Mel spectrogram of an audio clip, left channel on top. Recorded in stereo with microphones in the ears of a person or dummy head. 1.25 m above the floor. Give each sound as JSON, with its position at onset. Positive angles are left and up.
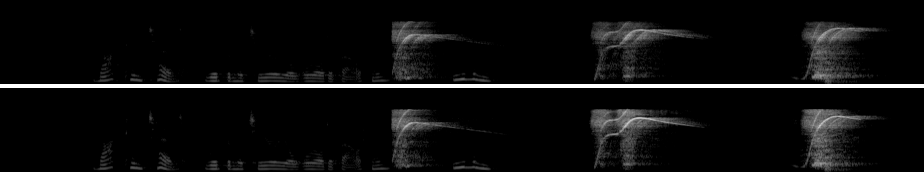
{"t": 0.9, "sound": "a woman speaking", "side_deg": -30, "distance_m": 1.1}
{"t": 3.9, "sound": "a siren", "side_deg": -25, "distance_m": 3.5}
